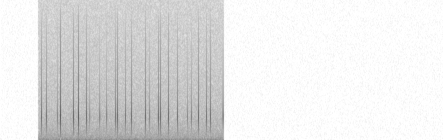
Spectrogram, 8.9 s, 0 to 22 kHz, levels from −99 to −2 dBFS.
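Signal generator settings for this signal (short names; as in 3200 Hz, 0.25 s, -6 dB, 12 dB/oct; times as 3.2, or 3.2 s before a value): rain from filtered ticks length 3.70 s, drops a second 7.1, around 3700 Hz, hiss -12 dB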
